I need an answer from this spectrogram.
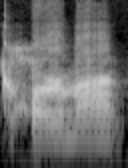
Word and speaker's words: Clermont: Did you say Clermont? Isn't that what it's called? I don't even know, dude. It's like Claremont, but it's, yeah. But it's spelled C-L-E-R. Yeah, It's C-L-E-R. Yeah, Clermont.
